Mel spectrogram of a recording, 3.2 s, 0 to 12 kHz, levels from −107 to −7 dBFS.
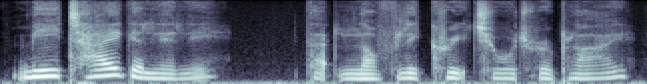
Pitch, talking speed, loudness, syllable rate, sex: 180 Hz, 150 wpm, -19 LUFS, 5.3 syllables/s, female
